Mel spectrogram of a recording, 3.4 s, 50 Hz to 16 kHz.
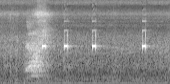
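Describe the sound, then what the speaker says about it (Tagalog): A kitchen timer is set for 10 minutes while bread bakes in the oven, giving three short, clear beeps spaced about half a second to a second apart after a brief rustle, fairly close and alone. "So, magta-timer tayo ng 10 minutes."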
